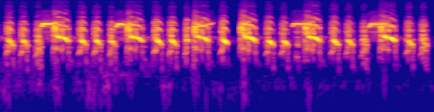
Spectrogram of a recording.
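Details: Continuous harsh, rhythmic calling of a female grey francolin: clipped squeaky notes in tight groups, some sweeping down from high to middle pitch, repeated without pause throughout.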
